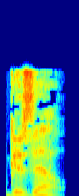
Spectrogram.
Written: gazelle

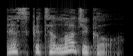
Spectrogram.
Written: eschatological

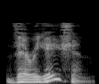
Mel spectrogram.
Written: variation

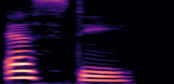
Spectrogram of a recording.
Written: esty

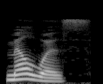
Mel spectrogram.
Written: Melwas

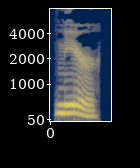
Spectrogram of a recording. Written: neer

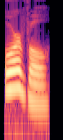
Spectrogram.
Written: orvel

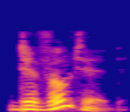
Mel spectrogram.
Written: devoted

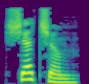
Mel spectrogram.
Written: shechem

